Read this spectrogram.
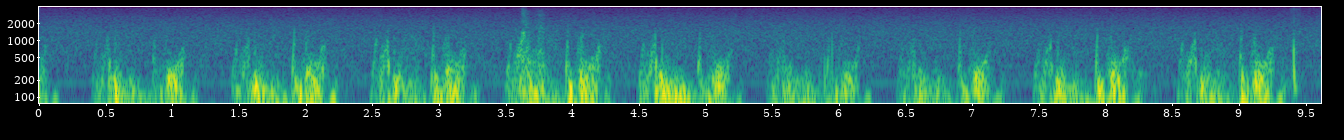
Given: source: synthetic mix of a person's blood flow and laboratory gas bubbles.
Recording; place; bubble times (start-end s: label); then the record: Doppler ultrasound of blood flow; precordium
3.58-3.83 s: bubbles
9.38-9.46 s: bubbles
From the record:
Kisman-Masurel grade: 123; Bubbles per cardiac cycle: 1 to 2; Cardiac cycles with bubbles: 10 to 50%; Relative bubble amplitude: loud (0.450 to 0.775); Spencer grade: 2 (many but less than half of the cardiac periods contain bubble signals, singularly or in groups); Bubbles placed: only in the low amplitude regions of the cardiac cycle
